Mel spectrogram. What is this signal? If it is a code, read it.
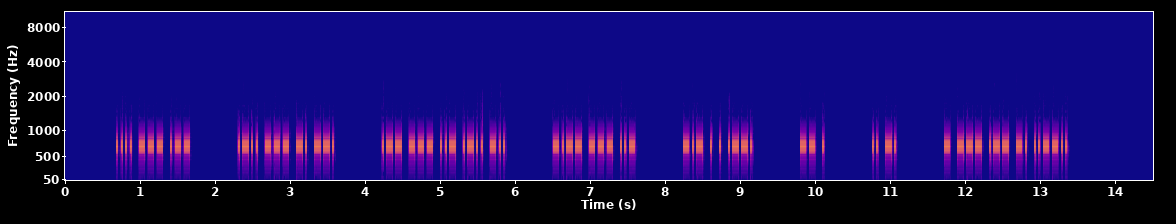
Morse code, heard as a keyed tone, about 40 wpm, 700 Hz. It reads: HOW LONG WOULD YOU KEEP ME IN TOWN?
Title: 3x Word-Spacing - Sentences from Top 500 Words - 40wpm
